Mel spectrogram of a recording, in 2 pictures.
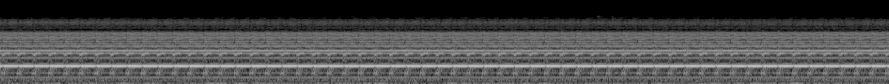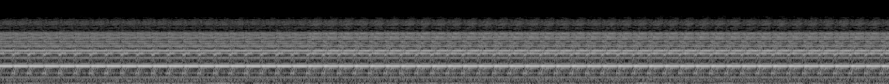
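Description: Continuous loud, rapid mechanical buzzing and knocking at a steady fast rhythm; typical MRI scanner noise during imaging.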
